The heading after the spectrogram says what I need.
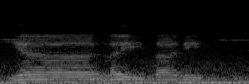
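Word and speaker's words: يا ليتني: या लई तनी और खींचना है इसको, या लई तनी ये प्रैक्टिस असल है, मश्क करना असल है।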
